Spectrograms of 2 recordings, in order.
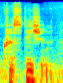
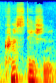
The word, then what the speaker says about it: crustacean: Today's word is crustacean. Crustacean. Three distinct syllables spelled C-R-U-S-T-A-C-E-A-N. Notice the spelling. Crustacean. C-R-U-S-T-A-C-E-A-N. You'll notice the last part of the word spelling is C-E-A-N. As a shun pronunciation.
